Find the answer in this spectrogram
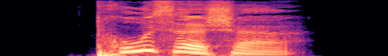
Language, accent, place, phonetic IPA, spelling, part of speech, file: German, Germany, Berlin, [ˈpʁuːsɪʃɐ], prußischer, adjective, De-prußischer.ogg
- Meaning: inflection of prußisch: 1. strong/mixed nominative masculine singular 2. strong genitive/dative feminine singular 3. strong genitive plural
